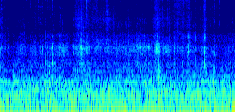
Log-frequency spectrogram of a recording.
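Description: A deflated yellow PVC vinyl beach ball is crumpled in the hands while long nails crinkle and scratch across its thin vinyl. The result is a soft, continuous crinkling and scratching texture over a steady low rumble, with brief brighter crackles standing out here and there.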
